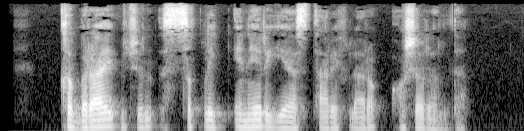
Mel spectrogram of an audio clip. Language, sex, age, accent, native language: Uzbek, male, 18-24, Farg'ona, Uzbek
